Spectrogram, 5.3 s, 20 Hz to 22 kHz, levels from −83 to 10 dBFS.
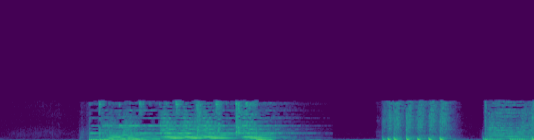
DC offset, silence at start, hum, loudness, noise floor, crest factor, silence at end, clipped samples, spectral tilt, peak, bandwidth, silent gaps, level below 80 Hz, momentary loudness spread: under 0.1%; 0.9 s; none; -24 LUFS; -60 dBFS; 14 dB; 0 s; under 0.1%; -5 dB/octave; -10 dBFS; 6.6 kHz; none; -34 dBFS; 13 LU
